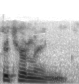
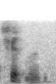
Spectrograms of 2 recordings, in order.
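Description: First: The word is said in full, three syllables. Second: The word is shortened to two syllables. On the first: This is the name printed on the store label. "it will say chitterlings" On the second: This is how the speakers usually say it. "like we're pronouncing them"

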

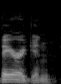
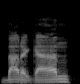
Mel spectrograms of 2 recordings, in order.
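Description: First: The first syllable sounds like 'berry'. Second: The first syllable sounds like 'bar'. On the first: The speaker calls it wrong. "I said Berrigan as if she was maybe one of those 10,000. As if she was maybe Irish" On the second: The speaker calls it right. "I'm guessing it's Barragan"

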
